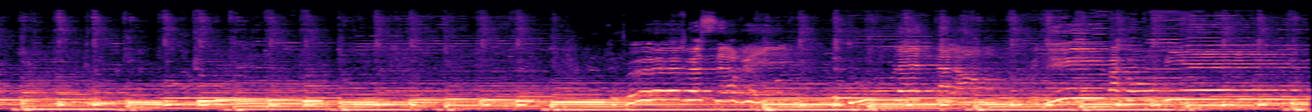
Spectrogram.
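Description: Live country band playing: acoustic guitar strumming with keyboard and harmonica, and a woman's voice starts singing about six seconds in.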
